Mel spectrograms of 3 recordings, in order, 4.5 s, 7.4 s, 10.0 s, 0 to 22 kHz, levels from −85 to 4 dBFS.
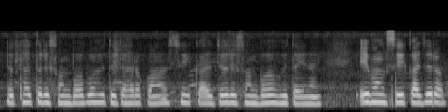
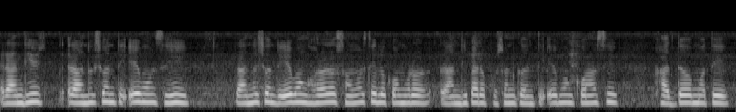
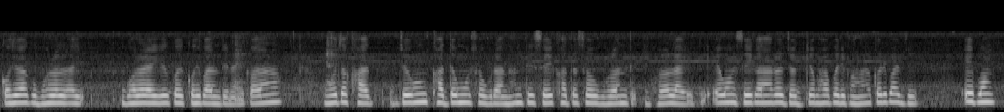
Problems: none marked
